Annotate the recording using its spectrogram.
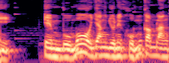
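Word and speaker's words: Mbeumo: ของ แฟน บอล ว่า นาม สกุล ของ เขา ออก เสียง ว่า เอ็มบูโม่ ไม่ ใช่ เอ็มเบอร์โม่ อย่าง ที่ คน ส่วน ใหญ่ เรียก กัน ดาว เตะ วัย 25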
